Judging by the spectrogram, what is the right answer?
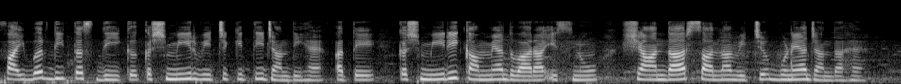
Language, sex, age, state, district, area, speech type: Punjabi, female, 18-30, Punjab, Barnala, rural, read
